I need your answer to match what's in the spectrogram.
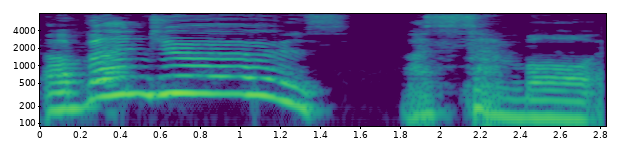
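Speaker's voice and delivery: very high, loud, slow 'Avengers', then dropped 'assemble'; mock battle call. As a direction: belt it like a hammed-up movie rally cry. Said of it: "they're all like".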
